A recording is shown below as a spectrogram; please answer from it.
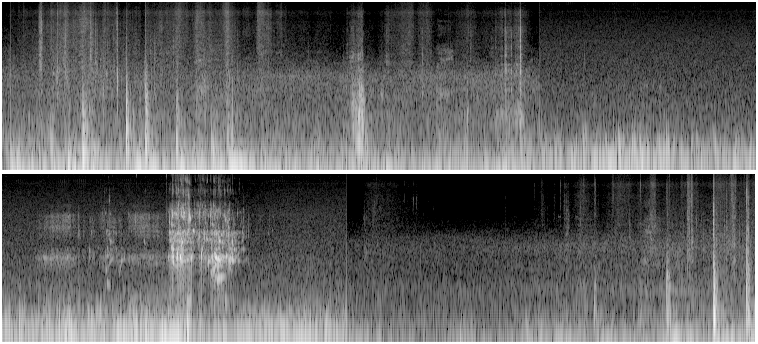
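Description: River water sloshing and trickling around a caught muskellunge held in the water for release, over a low rumble of water against the camera. One louder burst of sound comes just past the middle, and the rumble drops away near the end.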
